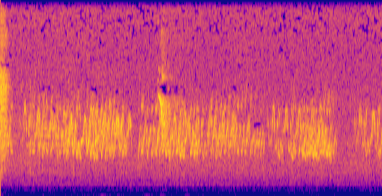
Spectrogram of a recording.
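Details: Budgerigar chicks fed in the nest, recorded close: nearly continuous high, raspy, wavering chatter in three long phrases with short breaks, plus faint low knocks.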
